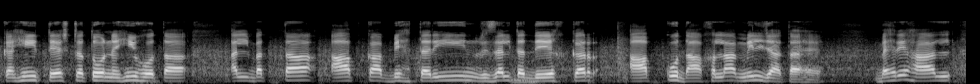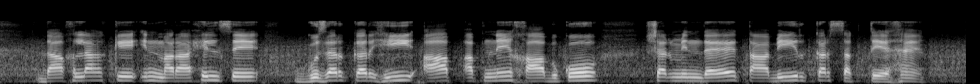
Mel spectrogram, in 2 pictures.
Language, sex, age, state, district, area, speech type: Urdu, male, 18-30, Delhi, South Delhi, urban, spontaneous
